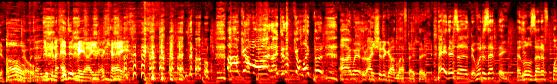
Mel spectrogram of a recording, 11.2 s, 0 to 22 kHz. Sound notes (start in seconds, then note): 2.1 laughs; 3.8 laughs; 6.0 frustrated noises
